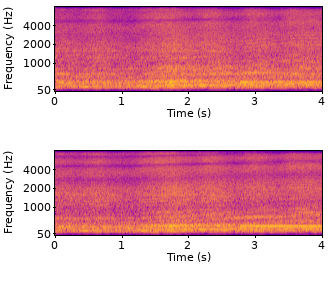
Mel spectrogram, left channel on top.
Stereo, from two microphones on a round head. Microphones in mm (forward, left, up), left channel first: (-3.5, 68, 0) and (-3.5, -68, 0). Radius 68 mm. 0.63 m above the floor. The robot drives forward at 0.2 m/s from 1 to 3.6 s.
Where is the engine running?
20° right (ahead or behind), 2.5 m.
